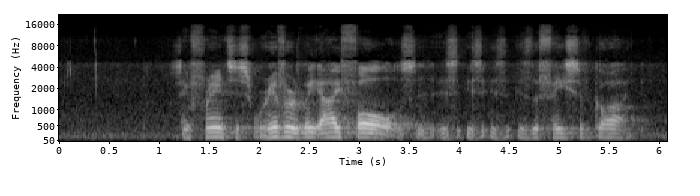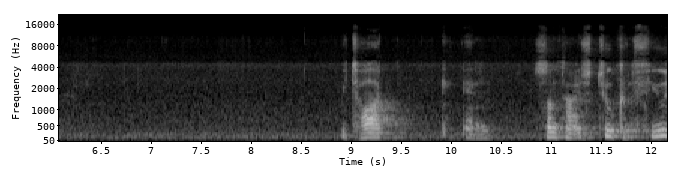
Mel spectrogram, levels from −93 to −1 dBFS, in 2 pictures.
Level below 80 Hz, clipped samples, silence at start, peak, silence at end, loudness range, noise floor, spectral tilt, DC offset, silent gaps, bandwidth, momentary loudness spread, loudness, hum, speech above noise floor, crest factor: -84 dBFS; under 0.1%; 0.35 s; -14 dBFS; 0 s; 10 LU; -61 dBFS; -4.5 dB/octave; under 0.1%; none; 15.5 kHz; 22 LU; -33 LUFS; none; 28 dB; 22 dB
